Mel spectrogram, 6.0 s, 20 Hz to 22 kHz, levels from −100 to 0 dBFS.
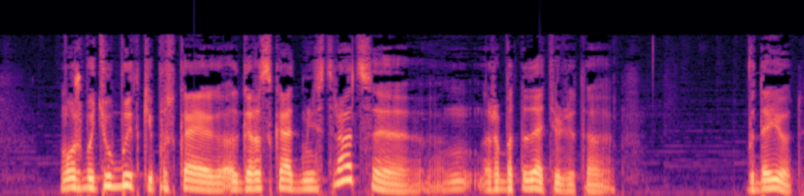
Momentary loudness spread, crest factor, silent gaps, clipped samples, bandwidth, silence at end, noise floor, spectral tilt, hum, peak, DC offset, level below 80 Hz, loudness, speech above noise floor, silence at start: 12 LU; 14 dB; none; under 0.1%; 11.5 kHz; 0.1 s; -54 dBFS; -6 dB/octave; none; 0 dBFS; under 0.1%; -42 dBFS; -15 LUFS; 40 dB; 0.45 s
